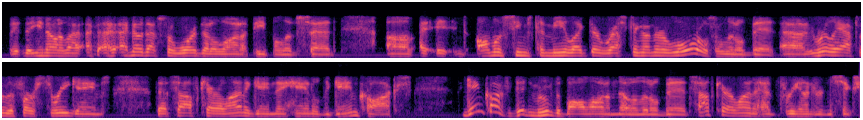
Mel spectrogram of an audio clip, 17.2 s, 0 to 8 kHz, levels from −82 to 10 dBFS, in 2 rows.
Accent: American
